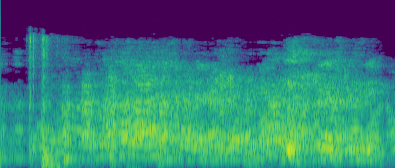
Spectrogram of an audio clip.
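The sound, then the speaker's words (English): Steady crowd chatter fills a cafe, many overlapping voices blending into an even, lively murmur with a few soft chuckles and a brief clatter near the start. “The girl re-entered the cafe.”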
